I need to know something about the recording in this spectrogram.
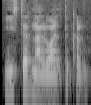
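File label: easter, tamil, male; ஈஸ்ட்டர் நல்வாழ்த்துக்கள்; Easter nal vaazthukkal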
